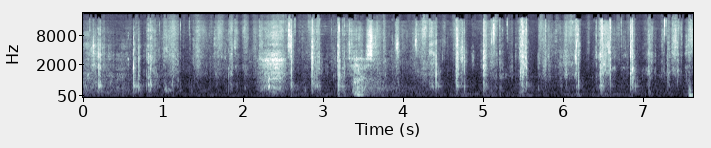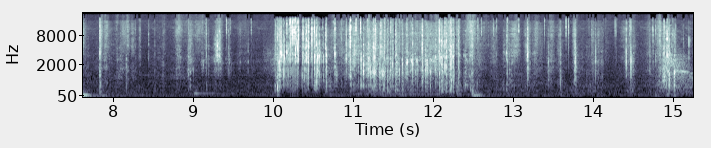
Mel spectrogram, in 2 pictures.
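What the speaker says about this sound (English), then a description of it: "let's cut this deck and begin your messages" A tarot card deck being shuffled by hand, with a run of crisp riffles and flicks, quick papery bursts and soft taps, fairly close and continuous, without talk over it.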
